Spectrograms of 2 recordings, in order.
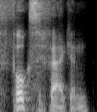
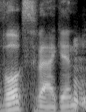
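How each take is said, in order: First: The first letter is said as an F sound. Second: The first letter is said as a V sound. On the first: The speaker calls it right. "The V's are pronounced like F's" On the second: The speaker calls it wrong. "it's not"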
